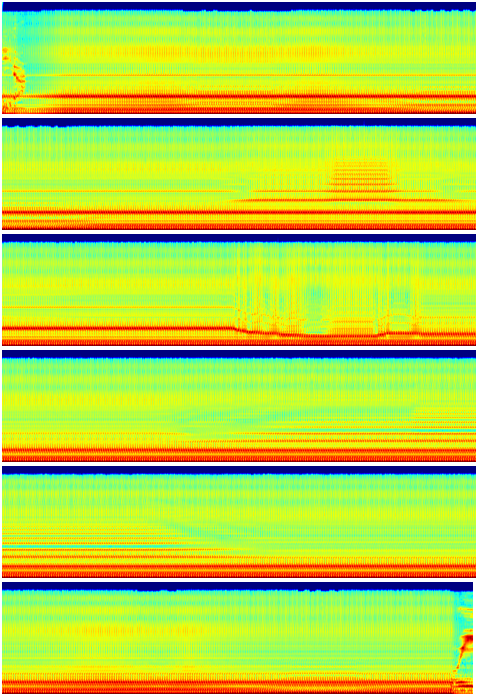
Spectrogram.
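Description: Low, buzzy synthesizer drone from Rossum Trident oscillators wave-spliced through a Klavis Mixwitch. Its timbre shifts as the auxiliary oscillators' symmetry is adjusted, with a brief sweep down and back up in the tone about halfway through.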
